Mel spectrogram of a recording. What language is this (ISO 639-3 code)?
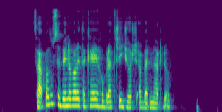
ces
